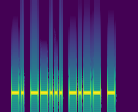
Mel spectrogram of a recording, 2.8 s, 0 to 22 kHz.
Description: Morse code, heard as a keyed tone, about 25 wpm, 700 Hz. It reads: N7YT
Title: Easy Call Signs Repeated 3x - 25wpm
